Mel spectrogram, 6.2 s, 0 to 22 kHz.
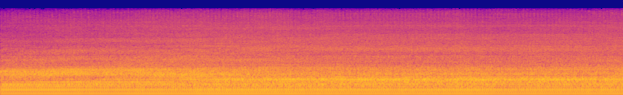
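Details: Craftsman LT1000 riding mower with a swapped-in opposed-twin engine, running after refueling and restarting; steady, even low drone with no misses, knocks or rattles; twin idles smoothly, normal healthy idle.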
